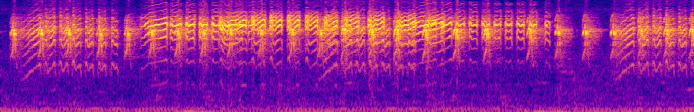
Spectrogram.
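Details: Prenjak lumut (prinia) combined with prenjak setater, used as a lure to quickly call wild prinias: loud, dense, rapid high chattering and buzzy trills in long bursts with brief gaps, plus a faint low hum.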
